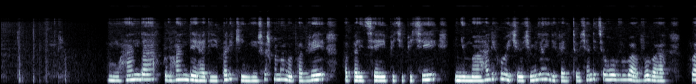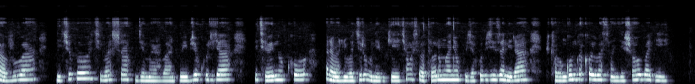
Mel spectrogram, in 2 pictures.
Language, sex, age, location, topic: Kinyarwanda, female, 18-24, Huye, finance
